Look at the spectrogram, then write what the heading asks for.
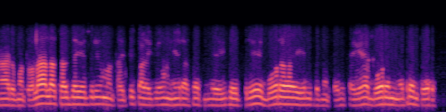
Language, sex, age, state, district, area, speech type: Kannada, male, 30-45, Karnataka, Belgaum, rural, conversation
